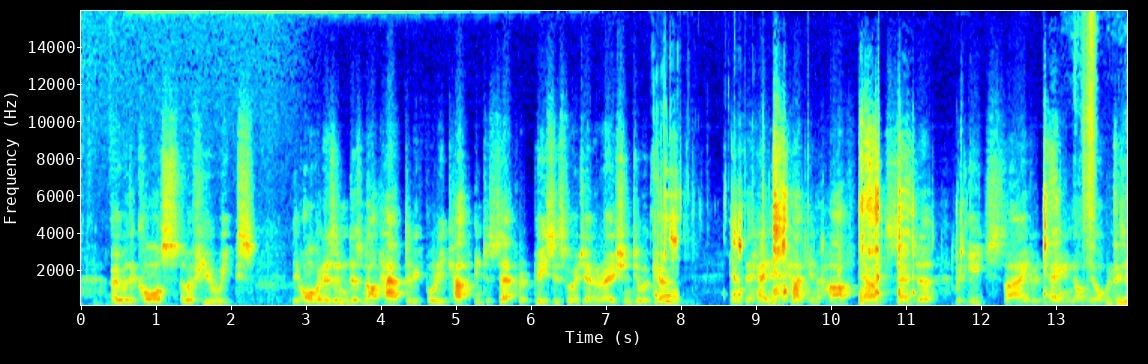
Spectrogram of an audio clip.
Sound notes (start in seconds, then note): 7.6 vomiting; 8.6 vomiting and coughing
